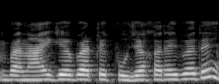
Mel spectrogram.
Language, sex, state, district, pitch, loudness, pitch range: Bhojpuri, female, Uttar Pradesh, Ghazipur, 225 Hz, -15 LUFS, 210-230 Hz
